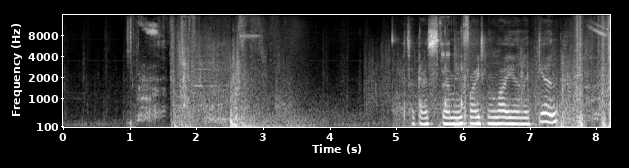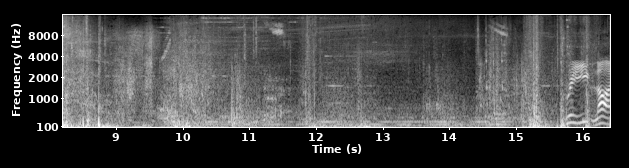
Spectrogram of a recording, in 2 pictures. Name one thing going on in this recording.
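A sword swings and strikes with sharp clashes in a game.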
